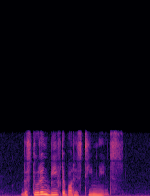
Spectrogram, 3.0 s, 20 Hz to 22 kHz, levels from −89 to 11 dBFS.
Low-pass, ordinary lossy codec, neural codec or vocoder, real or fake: 7.2 kHz; none; none; real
